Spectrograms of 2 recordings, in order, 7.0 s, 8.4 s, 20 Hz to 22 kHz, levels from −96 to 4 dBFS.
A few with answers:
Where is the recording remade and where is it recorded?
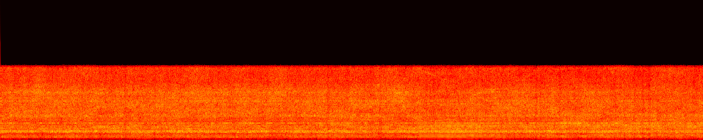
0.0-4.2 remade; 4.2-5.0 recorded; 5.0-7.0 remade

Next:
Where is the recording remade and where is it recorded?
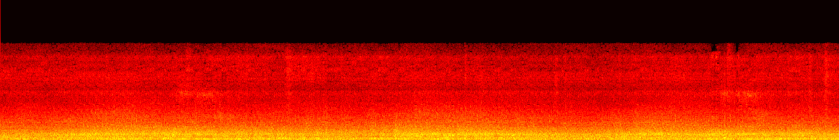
0.0-8.4 remade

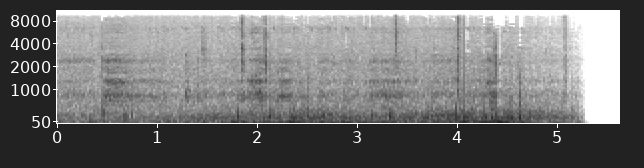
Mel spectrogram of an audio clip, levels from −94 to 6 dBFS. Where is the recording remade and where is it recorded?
0.0-5.6 recorded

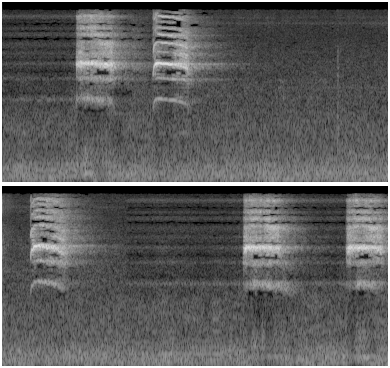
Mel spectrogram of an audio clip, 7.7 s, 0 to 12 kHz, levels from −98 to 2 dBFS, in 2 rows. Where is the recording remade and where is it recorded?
0.0-1.3 remade; 1.3-5.1 recorded; 5.1-7.7 remade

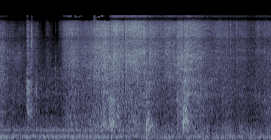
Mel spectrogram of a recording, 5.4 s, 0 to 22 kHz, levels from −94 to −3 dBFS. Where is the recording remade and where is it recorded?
0.0-0.5 remade; 0.5-2.2 recorded; 2.2-5.4 remade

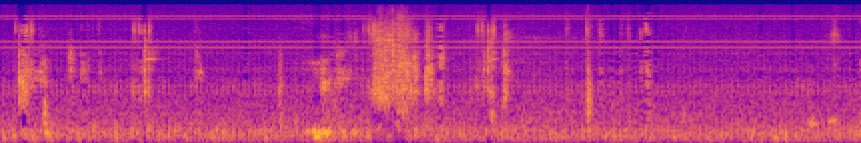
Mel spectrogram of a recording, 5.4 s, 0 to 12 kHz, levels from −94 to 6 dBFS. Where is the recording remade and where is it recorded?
0.0-5.4 recorded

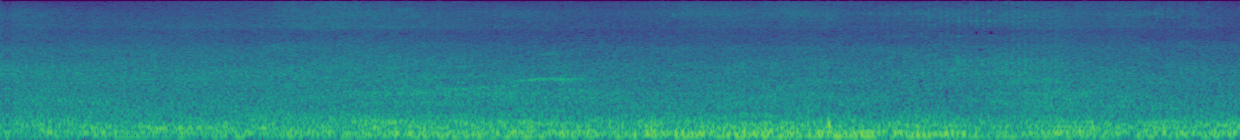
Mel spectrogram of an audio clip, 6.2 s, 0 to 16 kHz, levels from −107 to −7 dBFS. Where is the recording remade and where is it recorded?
0.0-1.4 remade; 1.4-3.4 recorded; 3.4-4.1 remade; 4.1-5.0 recorded; 5.0-5.7 remade; 5.7-6.2 recorded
